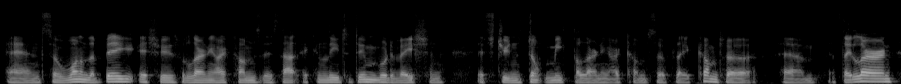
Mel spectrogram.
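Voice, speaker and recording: A British university lecturer, a man a bit hoarse from a cold, giving an informal training talk full of fillers. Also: low-pitched, no room sound. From United Kingdom. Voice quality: gravelly.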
